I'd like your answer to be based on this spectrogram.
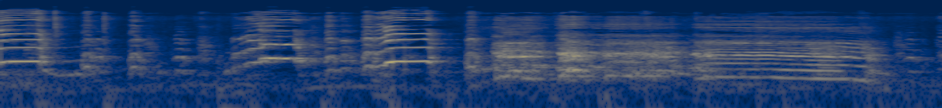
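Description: A rooster from the previous year penned with a black hen and splash hens crows loudly and close while the hens cluck in quick, busy bursts, with no talk.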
